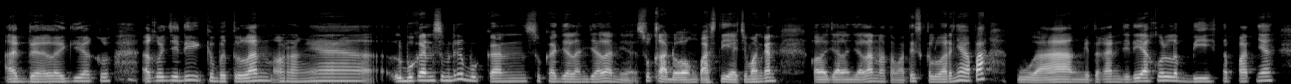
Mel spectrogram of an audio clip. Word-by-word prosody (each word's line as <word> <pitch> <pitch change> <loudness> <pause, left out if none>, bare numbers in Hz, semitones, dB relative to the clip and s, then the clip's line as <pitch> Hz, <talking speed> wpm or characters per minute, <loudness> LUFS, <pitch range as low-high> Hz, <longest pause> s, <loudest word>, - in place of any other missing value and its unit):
Ada 130 0 0
lagi 135 +3 -1
aku, 165 +2 -5 0.3
aku 145 +5 0
jadi 190 +2 -2
kebetulan 155 +3 +2
orangnya, 145 +4 -3 0.6
e - - -4
bukan 185 +2 +4
sebenarnya 195 +6 -1
bukan 155 -6 0 0.2
suka 145 -2 -4
jalan-jalan 125 +1 0
ya 100 - -7
suka - - +2
dong 110 +2 +2
pasti 115 +2 +2
ya, 110 - -1
cuman 125 +1 0
kan 160 - +5 0.4
kalau 115 -1 +3
jalan-jalan 115 +4 +1
otomatis 135 +2 -6
keluarnya 135 +10 +1
apa? 240 +4 +7 0.3
Uang 115 +2 +3
gitu 120 +2 -6
kan. 125 +1 -2
Jadi 145 +6 -1
ya 155 - +6
aku 180 +4 -1
lebih 145 -4 -2
tepatnya 145 +6 -2
140 Hz, 155 wpm, -22 LUFS, 120-165 Hz, 0.6 s, apa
